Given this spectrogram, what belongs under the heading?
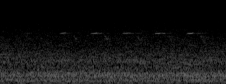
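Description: A May honeybee swarm crowded into an overfull hive gives off a dense, steady, close buzzing hum with no breaks.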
